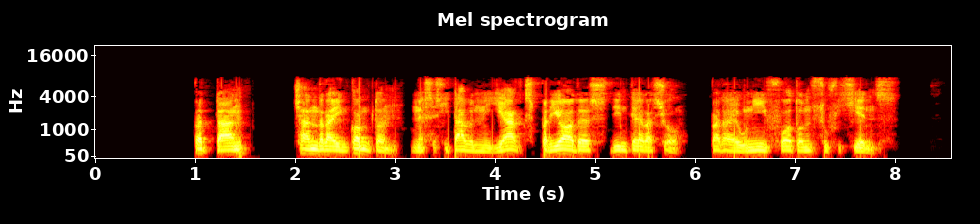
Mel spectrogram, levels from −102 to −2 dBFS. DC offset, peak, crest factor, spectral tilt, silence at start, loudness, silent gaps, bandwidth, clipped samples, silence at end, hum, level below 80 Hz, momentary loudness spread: under 0.1%; -2 dBFS; 18 dB; -3.5 dB/octave; 1 s; -18 LUFS; 1.64-1.99 s, 5.93-6.15 s; 8 kHz; under 0.1%; 0.55 s; none; -54 dBFS; 11 LU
